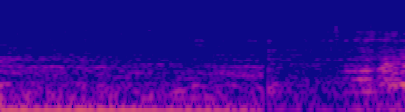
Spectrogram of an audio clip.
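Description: A steady low rumble with faint background noise, which drops away about a second and a half in.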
